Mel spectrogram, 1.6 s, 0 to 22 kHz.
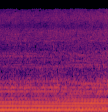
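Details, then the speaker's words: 12 V water pump in a van water system, running: steady low hum at constant pitch with no surges or knocks; normal operation, drawing 0.6 A (9 W), no leaks. "le bruit est constant là on entend pas d'AC coup ça fait quand même un peu de bruit"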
